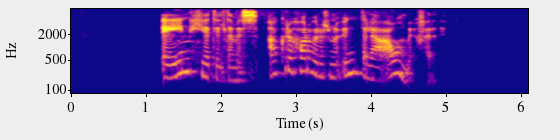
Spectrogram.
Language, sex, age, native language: Icelandic, female, 40-49, Icelandic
